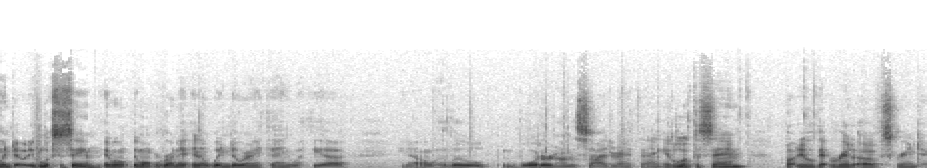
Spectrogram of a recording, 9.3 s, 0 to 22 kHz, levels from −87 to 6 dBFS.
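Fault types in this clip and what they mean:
No fault types are present in this clip.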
